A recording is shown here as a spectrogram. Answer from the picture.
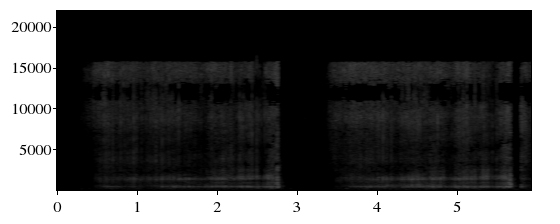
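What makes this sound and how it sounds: Long nails scratch the cover of a red cloth hardcover book lying flat. Two long, raspy strokes rise and build over a couple of seconds each, with a scratchy midrange tone around 540 Hz and a faint high hiss. Each stroke ends in a sharp catch, followed by a brief tick at the very end.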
